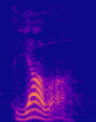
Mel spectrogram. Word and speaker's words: Yahweh: These records indicate that, in all likelihood, the name should be pronounced Yahweh. YAHWEH.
